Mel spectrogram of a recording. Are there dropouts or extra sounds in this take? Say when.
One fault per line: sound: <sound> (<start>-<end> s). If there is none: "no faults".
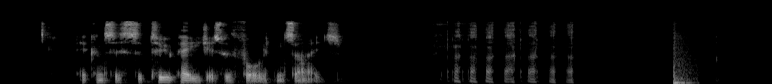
sound: laugh (4.3-5.9 s)
sound: thud (6.7-7.0 s)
